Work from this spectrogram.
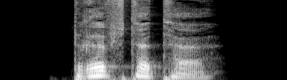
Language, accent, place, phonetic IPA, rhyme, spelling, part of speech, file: German, Germany, Berlin, [ˈdʁɪftətə], -ɪftətə, driftete, verb, De-driftete.ogg
- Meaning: inflection of driften: 1. first/third-person singular preterite 2. first/third-person singular subjunctive II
